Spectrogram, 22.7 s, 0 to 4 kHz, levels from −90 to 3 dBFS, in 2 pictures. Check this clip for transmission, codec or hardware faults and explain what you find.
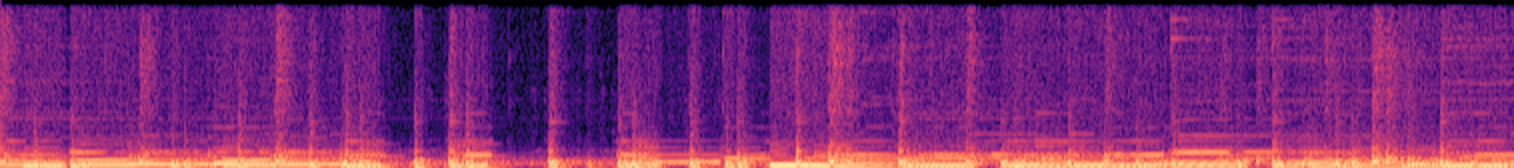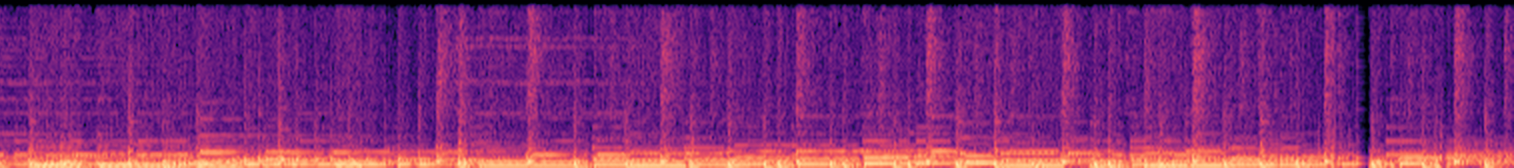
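Two transmission faults occur near the end, both packet-loss related, heard through a narrowband call codec with nothing above 4 kHz, consistent with G.711 mu-law.

Repeated packet loss (robotic sound), 20.92 to 21.63 s: packets kept arriving late or not at all, each hole patched by extending prior sound. The result is choppy and robotic, with gaps up to 84 ms.

Short concealed packet loss, 22.15 to 22.21 s: about 40 ms never reached the decoder, so the receiver continued the previous sound and blended back, leaving a brief smear.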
